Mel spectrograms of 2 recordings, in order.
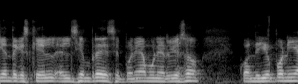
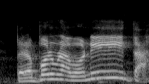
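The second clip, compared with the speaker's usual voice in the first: acted-out high, drawn-out shout from afar; 7 semitones higher than usual. Retelling how Curro called to the DJ booth from the bar, retelling a shout from afar. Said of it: "me lo gritaba desde un poco alejado de la barra".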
